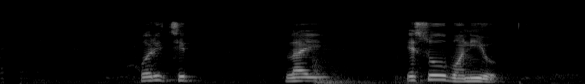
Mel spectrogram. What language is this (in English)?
Nepali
